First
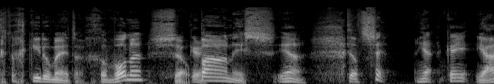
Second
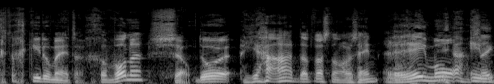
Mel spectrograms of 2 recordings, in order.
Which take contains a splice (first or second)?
first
